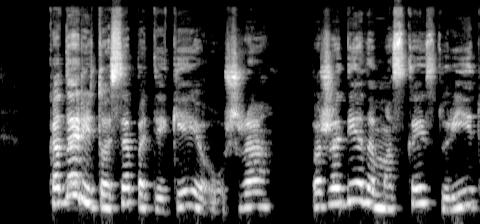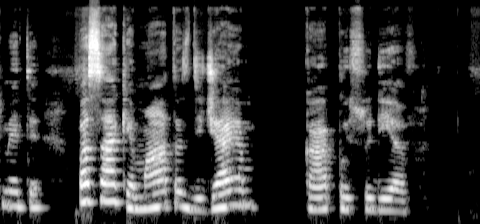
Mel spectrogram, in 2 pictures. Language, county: Lithuanian, Marijampolė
